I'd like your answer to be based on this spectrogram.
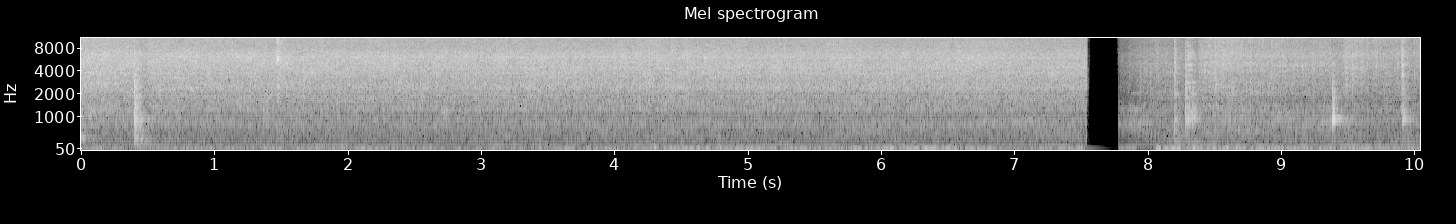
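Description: Ivy gourd sautéing in a pan, with a steady loud sizzle and hiss of frying and occasional stirring scrapes and clicks, close up, a brief silent break partway through, no talk.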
